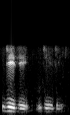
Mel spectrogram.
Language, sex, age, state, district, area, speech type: Hindi, male, 18-30, Uttar Pradesh, Prayagraj, urban, conversation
